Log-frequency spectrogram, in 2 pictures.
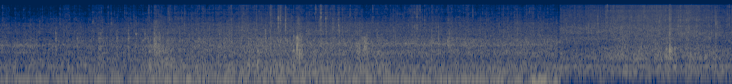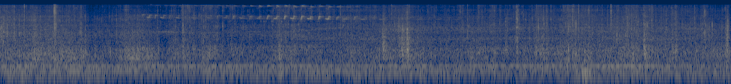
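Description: Scale RC semi-trucks driving over dirt: faint tyre crunch and small scattered clicks over outdoor background noise, with a brief high repeated chirping about nine seconds in.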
